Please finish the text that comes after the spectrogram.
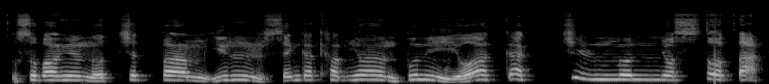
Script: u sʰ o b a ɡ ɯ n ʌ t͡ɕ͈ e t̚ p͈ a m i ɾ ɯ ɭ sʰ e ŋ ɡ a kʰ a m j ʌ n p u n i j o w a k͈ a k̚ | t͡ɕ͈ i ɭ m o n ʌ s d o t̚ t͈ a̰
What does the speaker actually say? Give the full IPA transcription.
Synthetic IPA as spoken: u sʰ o b a ŋ ɯ n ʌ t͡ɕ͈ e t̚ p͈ a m i ɾ ɯ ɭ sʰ e ŋ ɡ a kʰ a m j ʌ n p u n i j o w a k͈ a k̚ | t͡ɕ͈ i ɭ m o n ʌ s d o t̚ t͈ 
